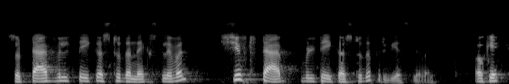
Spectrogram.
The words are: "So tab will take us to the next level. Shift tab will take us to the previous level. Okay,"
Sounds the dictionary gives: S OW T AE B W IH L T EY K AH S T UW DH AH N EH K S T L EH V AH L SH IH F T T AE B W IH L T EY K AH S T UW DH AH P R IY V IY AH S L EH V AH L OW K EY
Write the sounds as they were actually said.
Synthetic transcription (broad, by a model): S OW T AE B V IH L T EY K AH S T UW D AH N EH K S T L EH V AH L SH IH F T T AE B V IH L T EY K AH S T UW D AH P R IY V IY AH S L EH V AH L OW K EY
